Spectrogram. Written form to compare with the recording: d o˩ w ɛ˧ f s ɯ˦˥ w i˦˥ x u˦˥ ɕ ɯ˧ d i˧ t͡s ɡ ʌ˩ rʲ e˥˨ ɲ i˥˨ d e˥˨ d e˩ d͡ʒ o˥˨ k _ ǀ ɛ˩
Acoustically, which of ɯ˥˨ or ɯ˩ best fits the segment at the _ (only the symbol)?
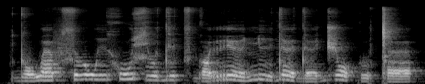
ɯ˩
